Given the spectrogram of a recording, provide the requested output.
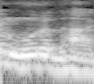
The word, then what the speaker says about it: मूर्धा: मूर्धा, अब इसको मुर्दा नहीं बोलेंगे, मूर्धा।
